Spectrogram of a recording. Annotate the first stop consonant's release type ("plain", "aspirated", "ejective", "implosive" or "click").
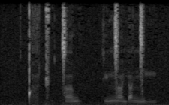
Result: click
